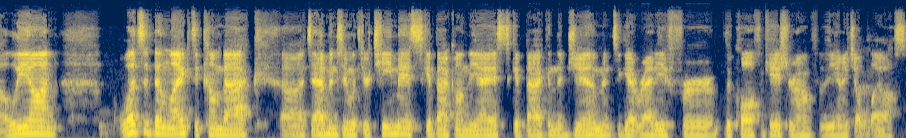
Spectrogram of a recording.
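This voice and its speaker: Speaking at a fairly quick pace, a man has a medium pitch, ordinary pitch variation, and a plain, everyday voice. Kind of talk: podcast hosting and interview. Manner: clear, polished, upbeat announcer-style delivery.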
